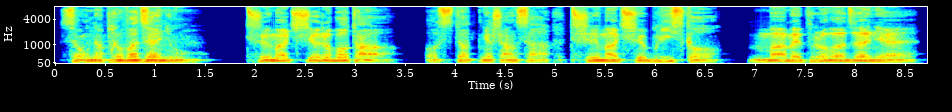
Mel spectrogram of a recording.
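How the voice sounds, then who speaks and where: An actor voicing a huge, gruff male brute in a video game, growling out terse battle callouts and dry sardonic remarks in a gravelly voice. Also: fairly low pitch, wildly swooping pitch, slow pace, a crowd in the background, full character voice.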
